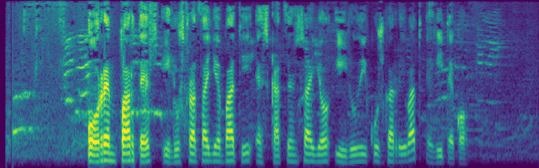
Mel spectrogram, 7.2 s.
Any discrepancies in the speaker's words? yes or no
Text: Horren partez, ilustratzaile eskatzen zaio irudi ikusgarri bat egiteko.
yes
